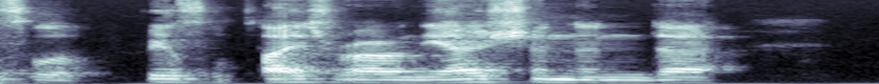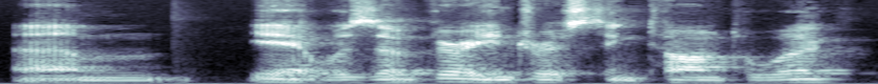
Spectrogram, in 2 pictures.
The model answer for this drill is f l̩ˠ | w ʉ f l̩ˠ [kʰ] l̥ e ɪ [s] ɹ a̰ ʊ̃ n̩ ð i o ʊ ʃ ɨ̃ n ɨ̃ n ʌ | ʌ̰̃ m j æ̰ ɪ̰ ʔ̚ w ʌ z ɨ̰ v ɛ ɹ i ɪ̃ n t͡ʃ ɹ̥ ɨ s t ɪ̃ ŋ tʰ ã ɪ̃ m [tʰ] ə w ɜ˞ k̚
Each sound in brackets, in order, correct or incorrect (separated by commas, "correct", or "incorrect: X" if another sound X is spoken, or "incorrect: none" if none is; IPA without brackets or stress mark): incorrect: pʰ, correct, correct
